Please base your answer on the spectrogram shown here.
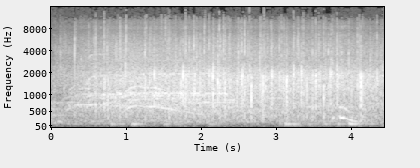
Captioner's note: applause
